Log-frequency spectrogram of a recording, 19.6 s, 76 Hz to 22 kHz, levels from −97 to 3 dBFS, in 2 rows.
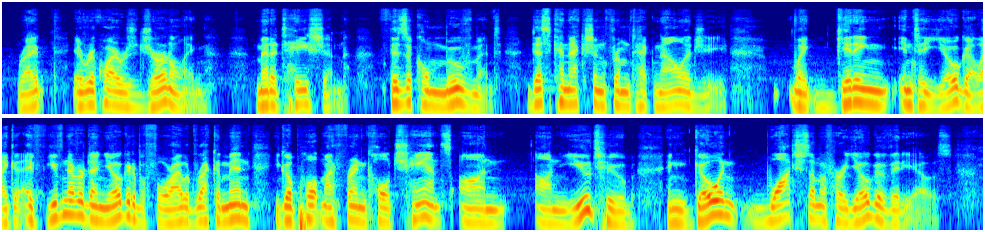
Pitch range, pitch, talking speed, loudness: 110-135 Hz, 120 Hz, 135 wpm, -27 LUFS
